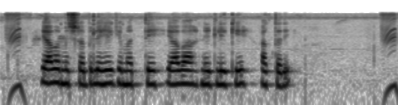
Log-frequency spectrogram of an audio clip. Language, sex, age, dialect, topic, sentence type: Kannada, female, 18-24, Coastal/Dakshin, agriculture, question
